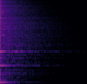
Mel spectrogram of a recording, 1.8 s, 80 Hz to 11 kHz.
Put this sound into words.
Music > Solo percussion
Snare Processed - Oneshot 27 - 14 by 6.5 inch Brass Ludwig
roll, percussion, drums, hits, rimshots, snare, oneshot, fx, brass, flam, sfx, snaredrum, beat, rimshot, realdrums, processed, hit, realdrum, snares, snareroll, reverb, crack, acoustic, drum, kit, rim, ludwig, drumkit, perc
